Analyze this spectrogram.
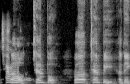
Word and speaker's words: Tempe: Tampa I thought you said temple temple well Tempe I think it's super the correct pronunciation Tempe Temple or Tempe guys t-e-m-p-l-e yeah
